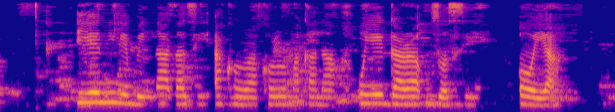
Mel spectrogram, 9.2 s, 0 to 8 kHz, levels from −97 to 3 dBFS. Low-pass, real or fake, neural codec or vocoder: 7.2 kHz; real; none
